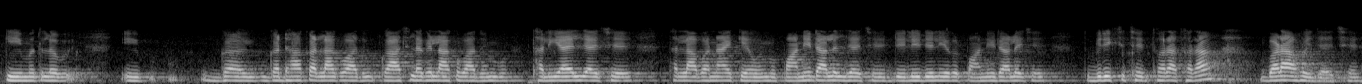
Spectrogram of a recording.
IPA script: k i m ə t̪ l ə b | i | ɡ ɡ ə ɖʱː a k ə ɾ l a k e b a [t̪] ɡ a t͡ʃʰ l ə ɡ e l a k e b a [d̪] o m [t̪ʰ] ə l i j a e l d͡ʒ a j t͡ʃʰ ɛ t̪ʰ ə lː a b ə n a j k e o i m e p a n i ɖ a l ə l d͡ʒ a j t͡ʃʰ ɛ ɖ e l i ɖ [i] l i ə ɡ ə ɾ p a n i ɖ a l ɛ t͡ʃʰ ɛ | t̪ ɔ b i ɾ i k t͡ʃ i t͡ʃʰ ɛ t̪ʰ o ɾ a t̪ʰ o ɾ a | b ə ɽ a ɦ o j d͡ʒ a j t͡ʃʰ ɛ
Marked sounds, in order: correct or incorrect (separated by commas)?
incorrect, correct, correct, incorrect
